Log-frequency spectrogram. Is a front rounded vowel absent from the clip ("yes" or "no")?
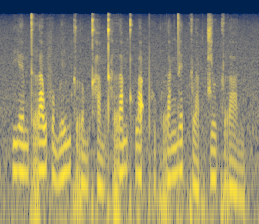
yes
